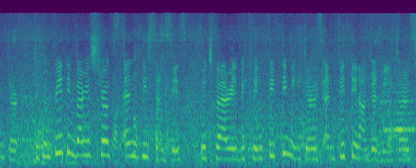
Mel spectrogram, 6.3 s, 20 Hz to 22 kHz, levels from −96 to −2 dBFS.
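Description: From 4.38 s to 5.47 s the sound turns coarser and rougher, then clears again. This is a call bitrate drop: the bandwidth estimate fell and the encoder was starved of bits, consistent with a fall from 32 kbps to roughly 18 kbps.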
